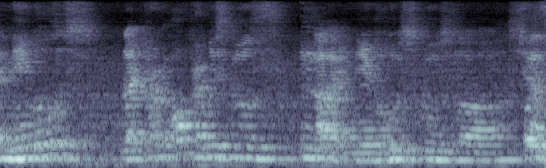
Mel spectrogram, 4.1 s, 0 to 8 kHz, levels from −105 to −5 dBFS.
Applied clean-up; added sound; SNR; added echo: none; none; none; reverberation time 0.6 s.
